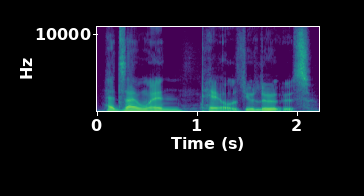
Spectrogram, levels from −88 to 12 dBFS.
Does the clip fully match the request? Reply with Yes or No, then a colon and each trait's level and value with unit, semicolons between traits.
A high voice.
No: very low, 95 Hz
